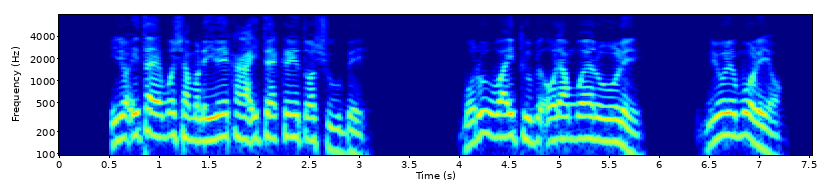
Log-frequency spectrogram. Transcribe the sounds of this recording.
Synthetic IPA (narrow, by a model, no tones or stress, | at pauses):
iɾɔitaemoɕamɔneiɾekaɣaitɛkeɾetwɔɕuːbe | moɾuɾuwaitubeʔoɾeamwɛɾoːɾe | neoɾemoɾeɔ̰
